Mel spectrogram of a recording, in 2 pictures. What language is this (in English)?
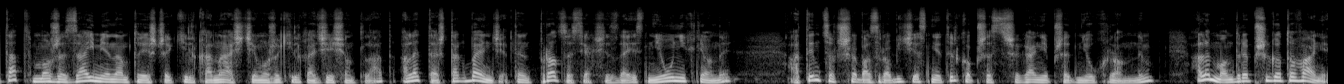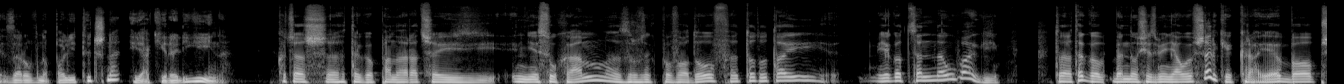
Polish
